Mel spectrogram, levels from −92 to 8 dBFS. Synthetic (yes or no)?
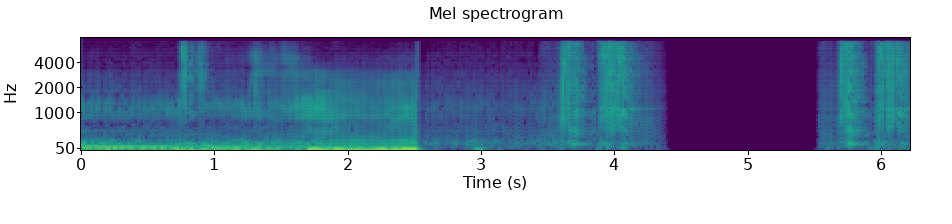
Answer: yes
